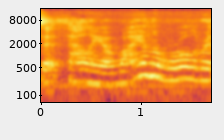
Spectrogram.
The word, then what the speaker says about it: Thalia: the audiobooks, but from what I know, everybody pronounces it Thalia. Why in the world were they pronouncing it like Talia or Talia or Talia?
